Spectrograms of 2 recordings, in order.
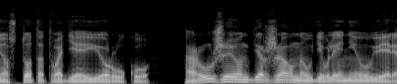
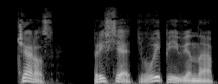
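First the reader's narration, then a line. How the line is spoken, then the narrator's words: Babbling. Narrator (Russian): пролепетал Фрэнсис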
